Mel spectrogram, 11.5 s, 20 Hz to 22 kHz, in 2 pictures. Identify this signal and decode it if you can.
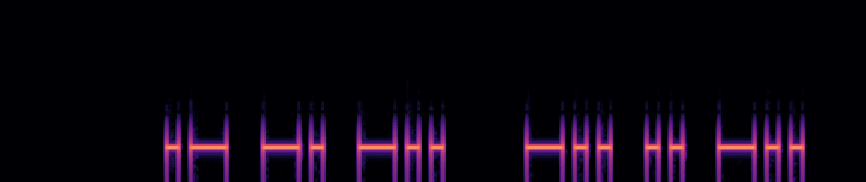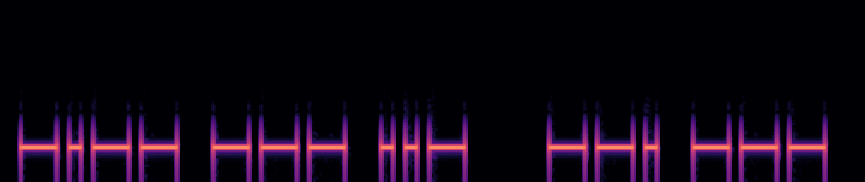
Morse code, heard as a keyed tone, about 15 wpm, 700 Hz. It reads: AND DID YOU GO
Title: Sentences from Top 1000 Words 15wpm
